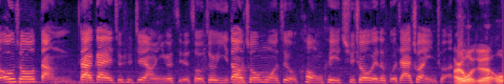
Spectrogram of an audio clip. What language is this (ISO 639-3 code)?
zho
